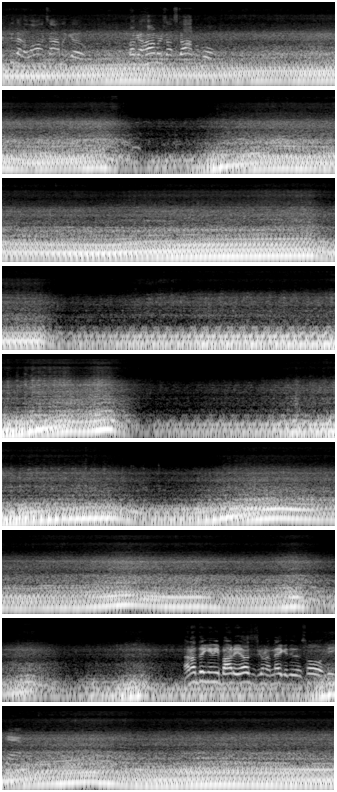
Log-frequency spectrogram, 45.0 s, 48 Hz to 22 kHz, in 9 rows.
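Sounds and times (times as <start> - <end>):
engine revving hard: 0.0 - 15.8, 19.8 - 22.0, 27.8 - 44.9.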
